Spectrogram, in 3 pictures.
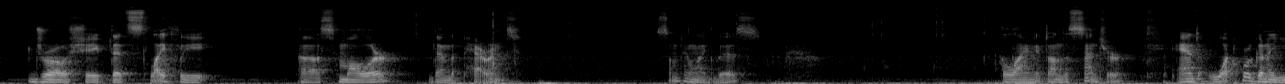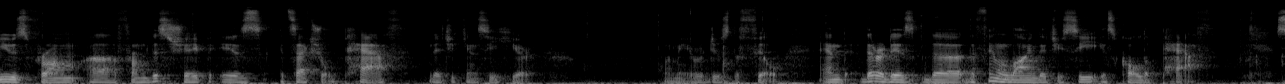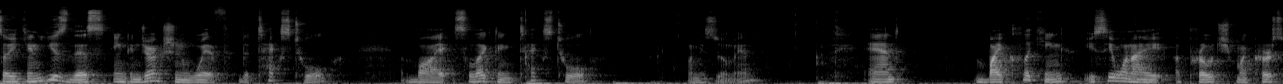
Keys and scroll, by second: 4.9 Return, 7.8 super+a, 9.9 super+d, 25.3 super+1.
